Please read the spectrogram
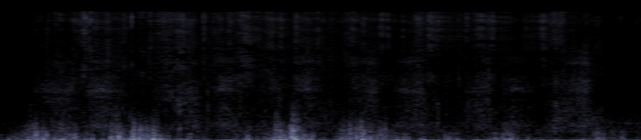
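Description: Beef cows moving and feeding in hay and straw close by: irregular low rustling and shuffling.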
